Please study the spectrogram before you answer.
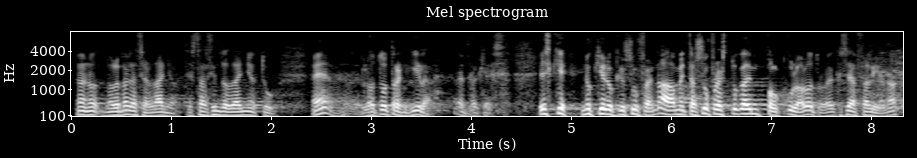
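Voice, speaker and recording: A man's voice: mid-range voice, quick pace, a little mellow. A man giving a live talk, blunt and joking, often asking the audience questions. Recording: long hall reverb.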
